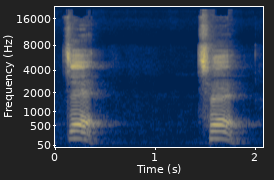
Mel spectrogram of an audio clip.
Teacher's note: जब चै, छे, जै, झै इनका उच्चारण करते हैं तो चै, छे हल्का सा संघर्ष होता है। जीवा स्पर्श जरूर करती है लेकिन पहले आरंभ में संघर्ष होता है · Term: संघर्ष स्पर्शी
